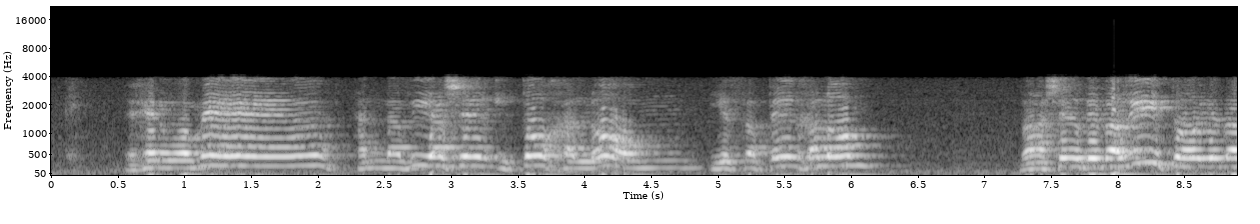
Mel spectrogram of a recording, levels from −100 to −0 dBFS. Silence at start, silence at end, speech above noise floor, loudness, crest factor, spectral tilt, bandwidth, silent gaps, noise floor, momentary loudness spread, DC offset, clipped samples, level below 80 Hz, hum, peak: 0.55 s; 0 s; 31 dB; -17 LUFS; 18 dB; -4 dB/octave; 4.1 kHz; none; -47 dBFS; 14 LU; under 0.1%; under 0.1%; -42 dBFS; none; 0 dBFS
